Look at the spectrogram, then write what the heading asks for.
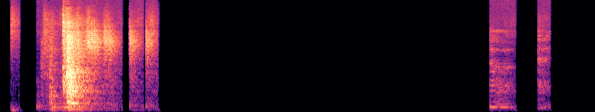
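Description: A door is opened for a visitor: a clattering burst of handling and movement, then a long silence and two short, softer knocks or bumps.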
